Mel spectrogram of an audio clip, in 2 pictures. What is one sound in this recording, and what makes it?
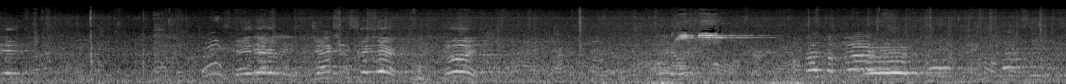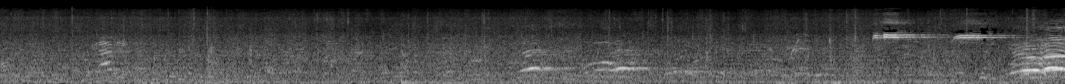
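Players splash and thrash in a pool.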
